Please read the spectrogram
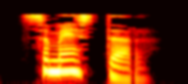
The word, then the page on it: semester: Indonesian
